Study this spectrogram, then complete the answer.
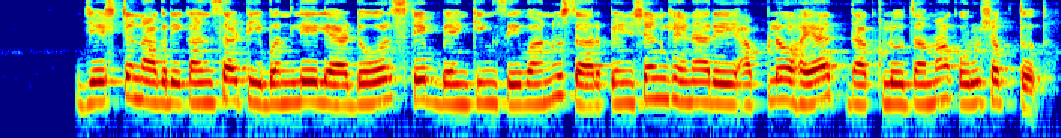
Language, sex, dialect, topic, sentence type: Marathi, female, Southern Konkan, banking, statement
